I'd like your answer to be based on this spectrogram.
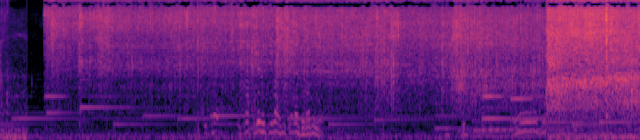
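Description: Meat fries in a kadai with a constant close sizzle. Faint tonal sounds drift in the background, and the hiss swells louder near the end.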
